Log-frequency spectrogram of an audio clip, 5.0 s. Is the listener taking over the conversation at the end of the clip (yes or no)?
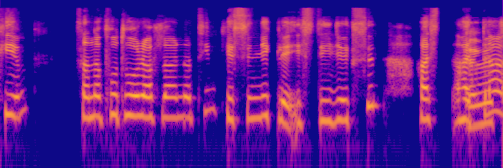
yes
